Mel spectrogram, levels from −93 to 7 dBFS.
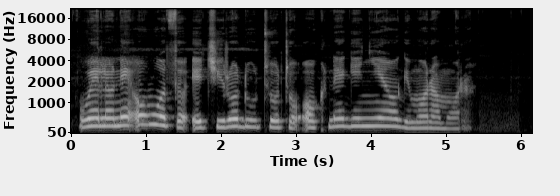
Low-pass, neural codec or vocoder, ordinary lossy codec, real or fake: none; none; none; real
